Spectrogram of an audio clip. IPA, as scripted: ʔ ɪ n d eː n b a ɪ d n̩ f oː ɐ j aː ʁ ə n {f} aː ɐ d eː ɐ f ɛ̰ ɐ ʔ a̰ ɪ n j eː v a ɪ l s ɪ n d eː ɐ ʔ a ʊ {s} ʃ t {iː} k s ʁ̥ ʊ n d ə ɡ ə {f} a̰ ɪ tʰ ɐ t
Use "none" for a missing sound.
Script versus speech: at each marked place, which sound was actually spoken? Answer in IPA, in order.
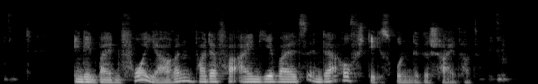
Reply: v, f, iː, ʃ

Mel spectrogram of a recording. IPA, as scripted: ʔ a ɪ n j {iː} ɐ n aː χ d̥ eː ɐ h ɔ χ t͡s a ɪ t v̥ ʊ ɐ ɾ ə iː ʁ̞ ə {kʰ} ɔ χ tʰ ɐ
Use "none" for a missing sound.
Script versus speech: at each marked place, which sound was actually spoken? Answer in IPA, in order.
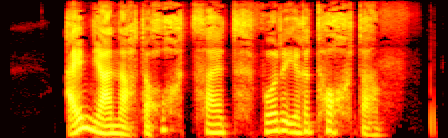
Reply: aː, tʰ

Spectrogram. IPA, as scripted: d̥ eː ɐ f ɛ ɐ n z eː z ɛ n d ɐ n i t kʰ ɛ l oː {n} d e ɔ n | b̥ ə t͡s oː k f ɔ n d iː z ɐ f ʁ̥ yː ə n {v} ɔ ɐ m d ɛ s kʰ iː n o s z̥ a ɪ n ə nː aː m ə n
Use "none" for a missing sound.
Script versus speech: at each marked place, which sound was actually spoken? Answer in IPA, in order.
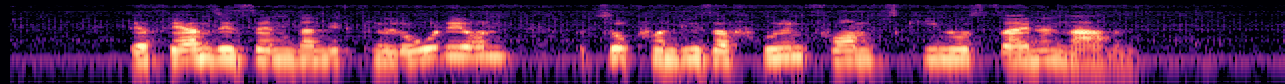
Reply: none, f

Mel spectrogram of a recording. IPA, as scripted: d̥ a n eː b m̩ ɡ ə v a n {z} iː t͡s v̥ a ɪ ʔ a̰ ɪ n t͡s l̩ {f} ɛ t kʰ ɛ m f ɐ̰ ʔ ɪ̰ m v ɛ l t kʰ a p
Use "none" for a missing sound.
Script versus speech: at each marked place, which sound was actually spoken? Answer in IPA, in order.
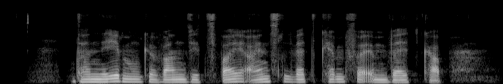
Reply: z, v

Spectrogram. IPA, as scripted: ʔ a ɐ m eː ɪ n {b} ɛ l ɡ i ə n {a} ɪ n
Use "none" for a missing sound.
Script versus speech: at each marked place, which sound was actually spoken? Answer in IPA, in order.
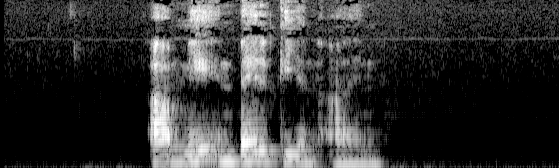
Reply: b, a

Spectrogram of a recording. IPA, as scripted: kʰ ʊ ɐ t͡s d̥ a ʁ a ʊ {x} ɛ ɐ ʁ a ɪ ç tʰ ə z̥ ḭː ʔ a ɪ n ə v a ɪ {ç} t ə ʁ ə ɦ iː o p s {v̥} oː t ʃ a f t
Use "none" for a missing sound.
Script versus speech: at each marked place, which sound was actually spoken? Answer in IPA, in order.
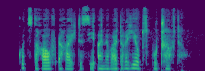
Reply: f, none, b̥

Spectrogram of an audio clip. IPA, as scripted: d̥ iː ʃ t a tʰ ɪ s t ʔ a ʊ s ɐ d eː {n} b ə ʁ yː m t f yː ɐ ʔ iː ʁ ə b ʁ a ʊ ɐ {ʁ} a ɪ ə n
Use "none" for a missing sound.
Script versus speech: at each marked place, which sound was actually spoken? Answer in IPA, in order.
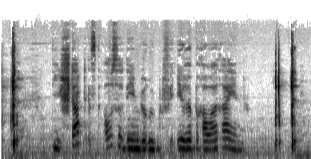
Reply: m, ʁ

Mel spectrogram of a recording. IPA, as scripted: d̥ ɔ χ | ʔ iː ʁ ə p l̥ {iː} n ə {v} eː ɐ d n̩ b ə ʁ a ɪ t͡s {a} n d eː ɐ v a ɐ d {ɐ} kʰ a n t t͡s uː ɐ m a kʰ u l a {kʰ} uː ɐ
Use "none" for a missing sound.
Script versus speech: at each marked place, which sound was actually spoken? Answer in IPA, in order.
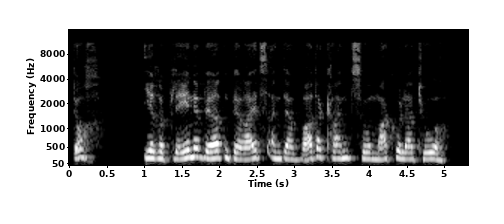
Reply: ɛː, v, a, ɐ, tʰ

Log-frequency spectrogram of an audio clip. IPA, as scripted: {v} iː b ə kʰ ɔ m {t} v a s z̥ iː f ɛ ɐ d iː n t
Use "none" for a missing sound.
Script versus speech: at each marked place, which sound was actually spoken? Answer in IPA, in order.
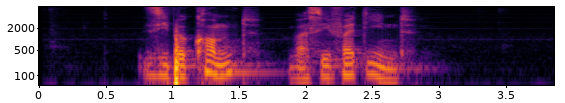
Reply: z, t

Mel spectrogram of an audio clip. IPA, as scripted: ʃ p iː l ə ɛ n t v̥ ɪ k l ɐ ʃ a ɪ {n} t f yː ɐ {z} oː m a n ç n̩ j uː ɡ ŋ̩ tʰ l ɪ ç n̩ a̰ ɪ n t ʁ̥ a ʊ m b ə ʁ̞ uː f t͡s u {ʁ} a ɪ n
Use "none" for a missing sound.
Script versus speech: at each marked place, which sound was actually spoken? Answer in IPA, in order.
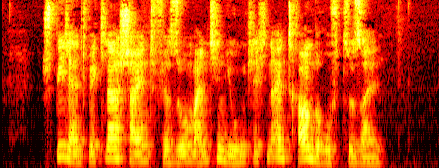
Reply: n, z, z

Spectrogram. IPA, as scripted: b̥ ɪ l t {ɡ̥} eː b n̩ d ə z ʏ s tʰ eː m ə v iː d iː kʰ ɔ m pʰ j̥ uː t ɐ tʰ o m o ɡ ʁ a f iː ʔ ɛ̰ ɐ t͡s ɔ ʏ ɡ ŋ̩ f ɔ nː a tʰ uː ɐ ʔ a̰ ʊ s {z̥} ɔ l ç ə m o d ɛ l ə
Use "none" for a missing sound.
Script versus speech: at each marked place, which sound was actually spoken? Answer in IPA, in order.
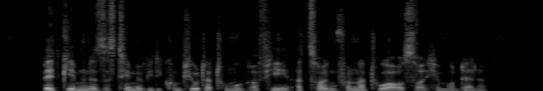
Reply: ɡ̥, z̥

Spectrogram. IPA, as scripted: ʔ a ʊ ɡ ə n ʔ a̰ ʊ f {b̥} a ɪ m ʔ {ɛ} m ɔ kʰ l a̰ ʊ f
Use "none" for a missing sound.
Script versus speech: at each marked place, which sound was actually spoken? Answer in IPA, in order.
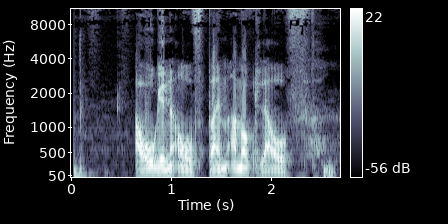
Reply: b̥, a

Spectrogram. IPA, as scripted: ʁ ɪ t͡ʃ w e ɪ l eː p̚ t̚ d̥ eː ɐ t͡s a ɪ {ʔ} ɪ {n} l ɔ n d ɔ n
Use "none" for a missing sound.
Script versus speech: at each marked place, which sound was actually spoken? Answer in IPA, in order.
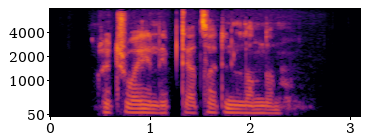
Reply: t, n

